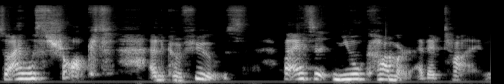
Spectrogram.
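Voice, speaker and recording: A woman with a Chinese accent at a fairly slow pace. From China (Beijing). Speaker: investment banker and author. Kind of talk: interview.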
